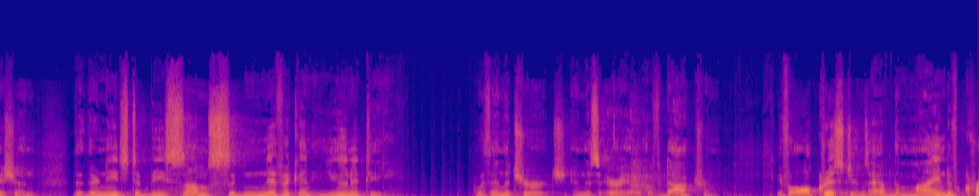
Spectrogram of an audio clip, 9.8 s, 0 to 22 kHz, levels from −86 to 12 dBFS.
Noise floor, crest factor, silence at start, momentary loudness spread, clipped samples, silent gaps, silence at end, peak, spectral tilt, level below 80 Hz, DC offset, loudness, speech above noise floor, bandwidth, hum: -61 dBFS; 20 dB; 0 s; 15 LU; under 0.1%; none; 0 s; -8 dBFS; -4 dB/octave; -52 dBFS; under 0.1%; -27 LUFS; 33 dB; 16 kHz; none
